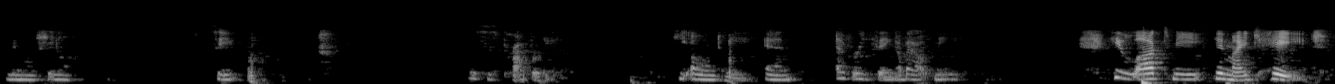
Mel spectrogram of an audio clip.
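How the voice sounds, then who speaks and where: Actress as anguished abused wife and mother, dramatic confession monologue: fairly high voice, very slow, halting, strained delivery. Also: muffled recording. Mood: pained, bitter. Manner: halting, deliberate, emotionally strained.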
